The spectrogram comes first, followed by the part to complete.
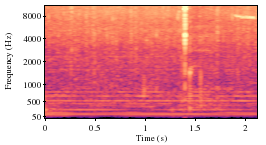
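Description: Steady rain falling in a forest, under soft sustained background music. A single sharp click sounds about one and a half seconds in.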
